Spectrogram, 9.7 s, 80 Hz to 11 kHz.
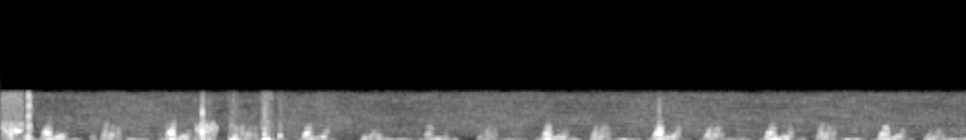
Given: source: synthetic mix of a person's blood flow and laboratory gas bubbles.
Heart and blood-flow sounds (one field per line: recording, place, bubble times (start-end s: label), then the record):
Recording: Doppler ultrasound of blood flow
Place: precordium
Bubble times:
0.02-0.33 s: bubbles
1.95-2.18 s: bubbles
2.28-2.42 s: bubbles
2.60-2.73 s: bubbles
2.78-2.83 s: bubbles
From the record:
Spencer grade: 2 (many but less than half of the cardiac periods contain bubble signals, singularly or in groups)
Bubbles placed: only in the low amplitude regions of the cardiac cycle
